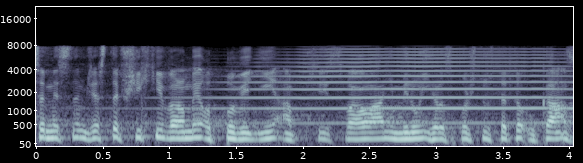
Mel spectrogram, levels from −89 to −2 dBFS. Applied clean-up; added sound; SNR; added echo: none; Trumpet; 6 dB; none.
